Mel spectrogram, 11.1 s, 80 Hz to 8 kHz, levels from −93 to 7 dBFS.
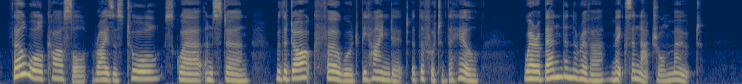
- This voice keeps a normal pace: Yes, average, 160 wpm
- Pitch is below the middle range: No, high, 195 Hz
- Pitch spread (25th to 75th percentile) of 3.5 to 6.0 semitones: Yes, average, 4.1 semitones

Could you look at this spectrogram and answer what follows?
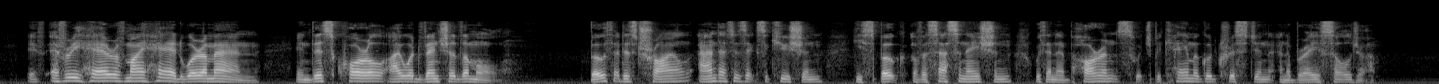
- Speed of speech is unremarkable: Yes, average, 170 wpm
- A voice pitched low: Yes, low, 130 Hz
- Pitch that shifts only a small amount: No, average, 3.0 semitones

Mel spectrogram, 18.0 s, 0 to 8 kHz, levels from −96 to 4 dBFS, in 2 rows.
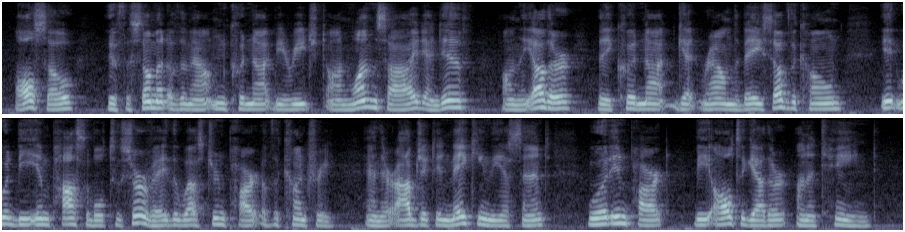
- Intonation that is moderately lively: Yes, average, 3.1 semitones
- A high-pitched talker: No, medium, 145 Hz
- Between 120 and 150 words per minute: No, average, 180 wpm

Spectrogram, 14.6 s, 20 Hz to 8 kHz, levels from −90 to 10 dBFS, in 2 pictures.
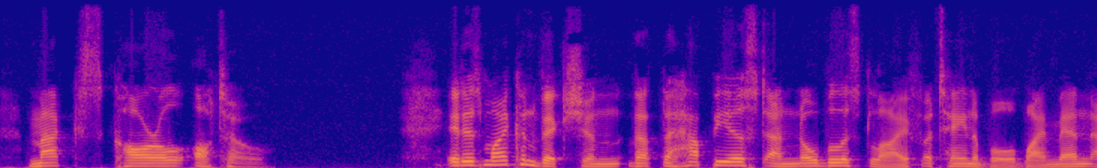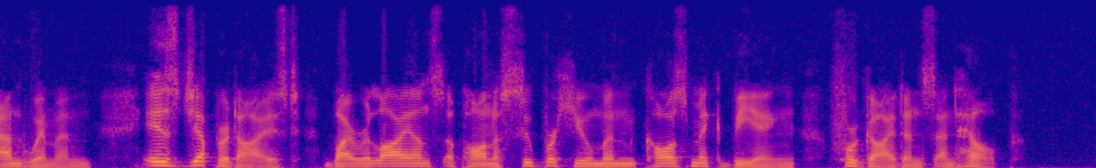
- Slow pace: Yes, slow, 125 wpm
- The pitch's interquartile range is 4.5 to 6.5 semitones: Yes, average, 5.2 semitones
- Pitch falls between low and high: No, low, 120 Hz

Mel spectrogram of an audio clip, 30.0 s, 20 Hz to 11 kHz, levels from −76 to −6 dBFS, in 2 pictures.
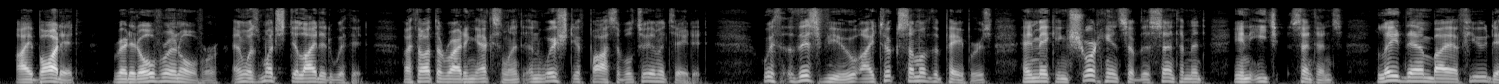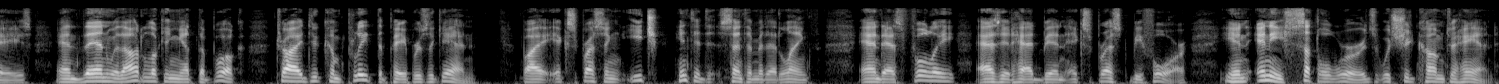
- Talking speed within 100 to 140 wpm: No, average, 180 wpm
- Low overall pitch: Yes, low, 125 Hz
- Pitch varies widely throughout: No, average, 4.1 semitones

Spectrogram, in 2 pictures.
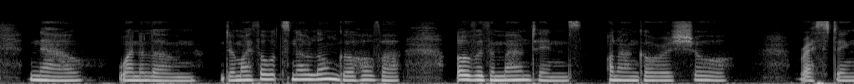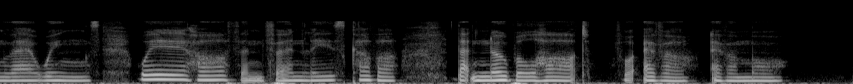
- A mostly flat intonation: Yes, narrow, 2.3 semitones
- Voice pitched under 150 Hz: No, medium, 185 Hz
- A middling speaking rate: No, slow, 110 wpm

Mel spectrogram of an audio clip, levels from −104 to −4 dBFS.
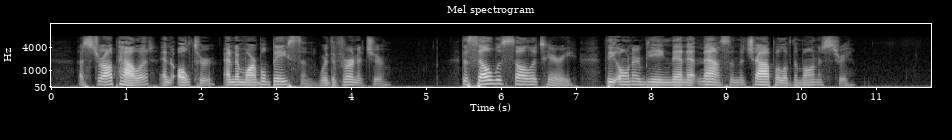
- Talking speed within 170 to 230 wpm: No, average, 145 wpm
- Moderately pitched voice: Yes, medium, 150 Hz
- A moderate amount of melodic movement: Yes, average, 3.1 semitones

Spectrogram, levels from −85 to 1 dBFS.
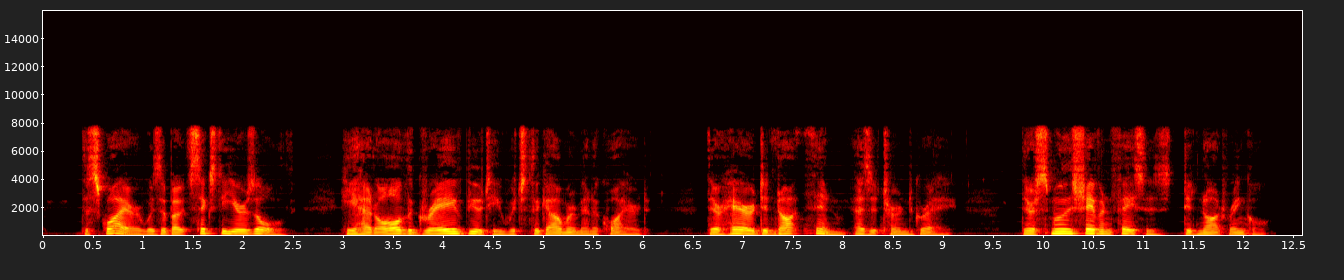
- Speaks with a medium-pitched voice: No, low, 120 Hz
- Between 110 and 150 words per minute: No, average, 160 wpm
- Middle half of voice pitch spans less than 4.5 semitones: No, average, 4.8 semitones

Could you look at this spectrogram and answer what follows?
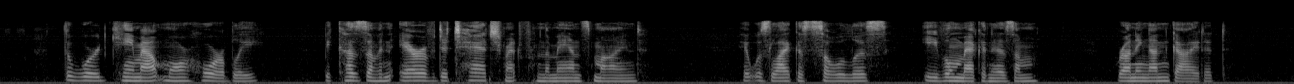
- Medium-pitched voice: Yes, medium, 160 Hz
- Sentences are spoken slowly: Yes, slow, 110 wpm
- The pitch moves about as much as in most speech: No, narrow, 2.1 semitones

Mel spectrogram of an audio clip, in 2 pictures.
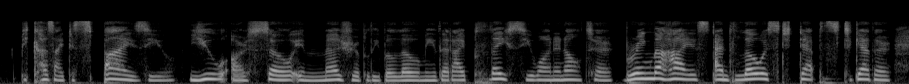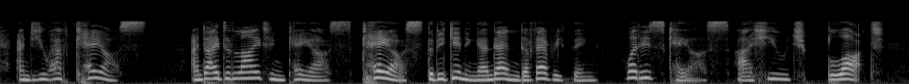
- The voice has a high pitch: Yes, high, 215 Hz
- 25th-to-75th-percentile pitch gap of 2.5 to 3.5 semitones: No, average, 4.2 semitones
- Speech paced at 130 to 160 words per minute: Yes, average, 150 wpm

